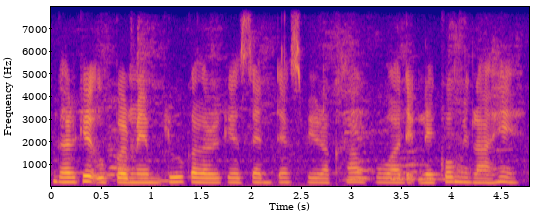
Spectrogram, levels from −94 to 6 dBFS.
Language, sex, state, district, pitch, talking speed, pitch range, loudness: Hindi, female, Arunachal Pradesh, Lower Dibang Valley, 195 Hz, 190 wpm, 185-205 Hz, -20 LUFS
